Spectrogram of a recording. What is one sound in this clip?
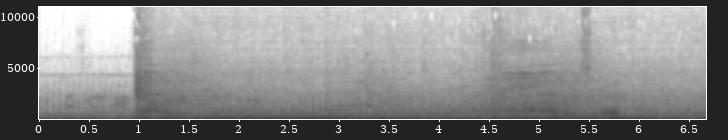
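A large metal roller door rattles as it rolls open.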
